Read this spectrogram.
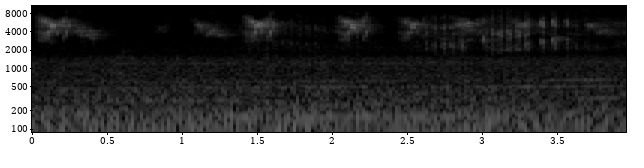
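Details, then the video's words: Sunrise song of house sparrows, a few separated high chirps early on, then a denser, softer twittering cluster toward the end, with a gentle low background hum. "Sparrows Singing"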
